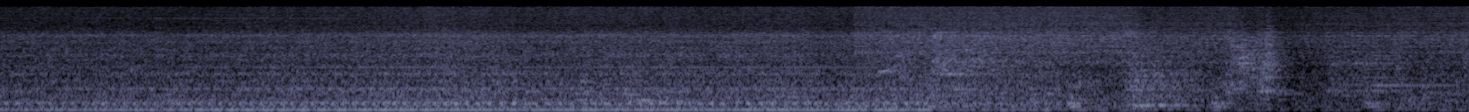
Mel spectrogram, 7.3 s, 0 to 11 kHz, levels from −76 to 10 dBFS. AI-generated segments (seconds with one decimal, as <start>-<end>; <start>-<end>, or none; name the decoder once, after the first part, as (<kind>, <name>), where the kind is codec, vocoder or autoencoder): none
